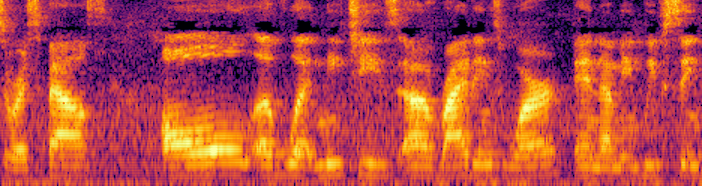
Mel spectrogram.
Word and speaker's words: Nietzsche: Nietzsche, Quayshawn says Nietzsche. That's how you Nietzsche?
